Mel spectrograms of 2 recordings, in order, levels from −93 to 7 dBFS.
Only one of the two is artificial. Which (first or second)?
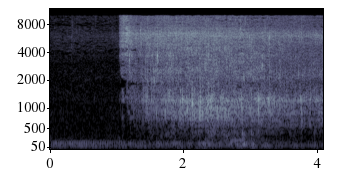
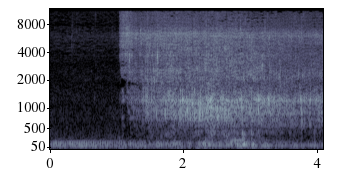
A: second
